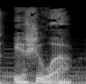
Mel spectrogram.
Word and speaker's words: Yeshua: Then, of course, in the New Testament, Jesus is referred to as Yeshua, which is how his name would have been pronounced by his mother and his family and everyone who knew him when he was walking upon the earth.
